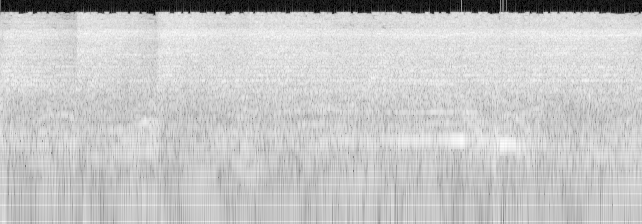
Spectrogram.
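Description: Live southern rock band playing loudly, with electric guitars, keyboard, bass and drum kit. A long note is held above the band for a couple of seconds in the middle.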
